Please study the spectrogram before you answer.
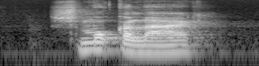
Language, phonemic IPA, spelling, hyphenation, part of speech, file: Dutch, /ˈsmɔ.kəˌlaːr/, smokkelaar, smok‧ke‧laar, noun, Nl-smokkelaar.ogg
- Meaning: smuggler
